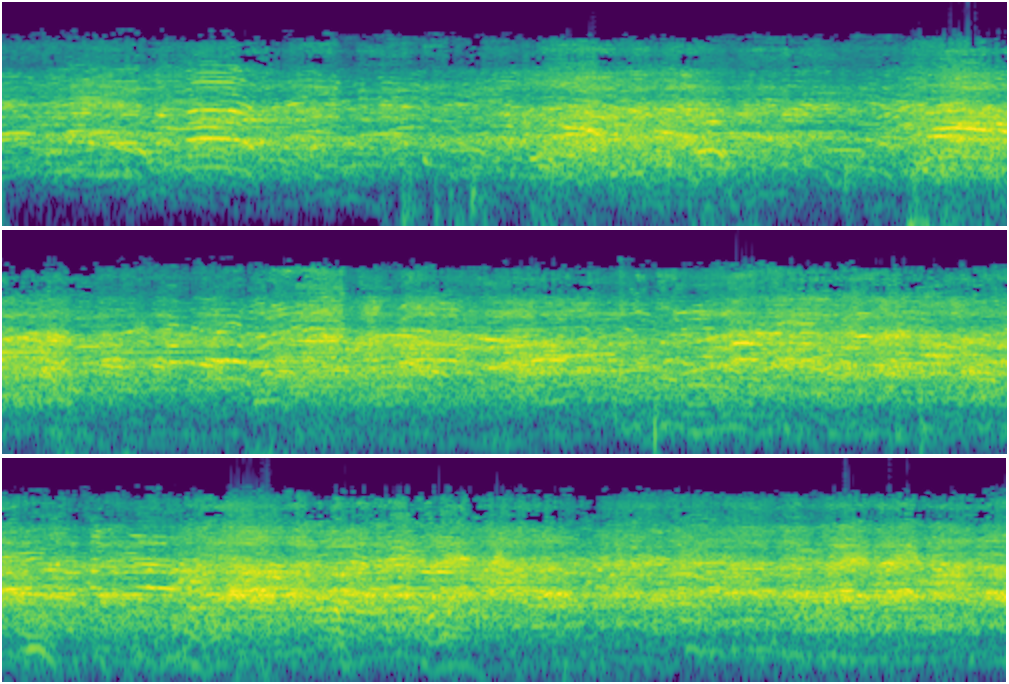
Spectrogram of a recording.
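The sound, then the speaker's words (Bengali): A crowd at an Islamic gathering chants slogans in unison, a loud, continuous mass of many voices that swells and surges rhythmically throughout. “এই যে উঠতেছে এরা, দুই চারজন ওঠা শুরু করছে, এদের কি লাগবে? স্লোগান লাগবে। স্লোগান দেন একজন।”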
